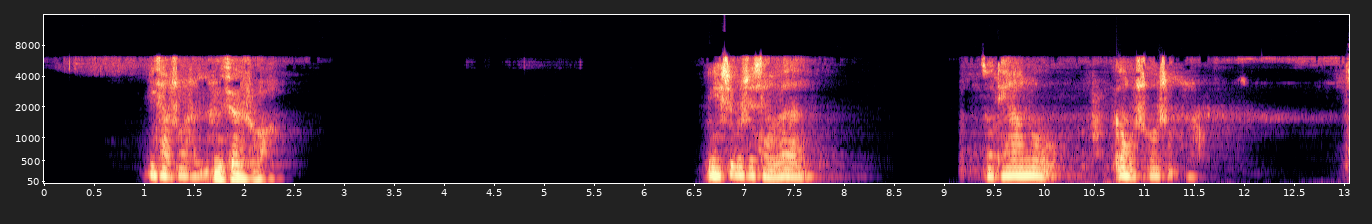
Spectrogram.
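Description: A young woman speaks quietly and calmly nearby.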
